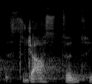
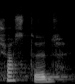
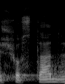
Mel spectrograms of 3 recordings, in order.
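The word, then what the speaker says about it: Sjaastad: Alors, comment prononce-t-on ce nom les, Américains disent Justed, ils essaient de prononcer. Euh, les Anglais disent Shasted les Norvégiens, les disent Shostat. Donc moi, je vais prononcer Shostad, un peu comme Shostakovich. Ça va simplifier les choses.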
